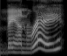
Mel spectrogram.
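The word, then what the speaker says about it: van Ree: changing the signature from Tasia Van Rey but it's spelled as vanri to Tasia van p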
